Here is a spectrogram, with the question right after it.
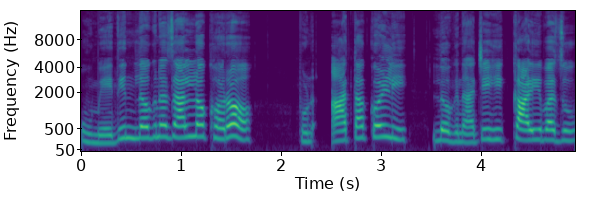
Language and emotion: Goan Konkani, disgusted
